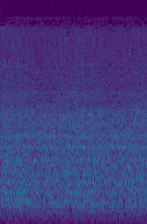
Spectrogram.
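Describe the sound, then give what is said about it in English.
A train lurching into motion, heard as a steady, continuous rumble and hiss of rolling noise, fairly loud, with no voices over it. “The train lurched into motion, pushing off in the opposite direction than the one we came from, I think.”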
